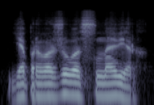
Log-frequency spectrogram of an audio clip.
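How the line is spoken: Gloomy. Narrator (Russian): мрачно сказал Юрочка

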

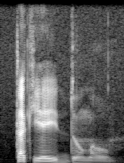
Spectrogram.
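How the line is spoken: Muttered. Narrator (Russian): пробормотал Клерфе

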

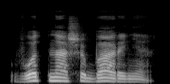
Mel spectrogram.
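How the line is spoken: Whispering servants. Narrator (Russian): со всех концов шептали лакеи

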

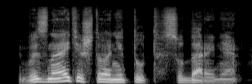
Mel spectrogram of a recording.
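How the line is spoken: Meaningful, significant tone. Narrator (Russian): прибавил он многозначительным голосом

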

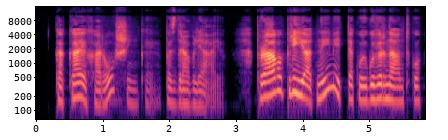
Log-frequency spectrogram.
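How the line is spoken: Whispering. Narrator (Russian): шептал Тавровский

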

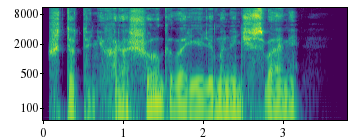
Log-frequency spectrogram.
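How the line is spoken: Whispered. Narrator (Russian): прошептал

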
